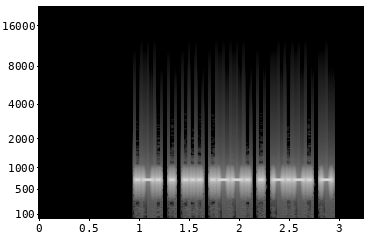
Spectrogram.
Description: Morse code, heard as a keyed tone, about 34 wpm, 700 Hz. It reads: RESPECT
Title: Seven Letter Words - 35wpm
